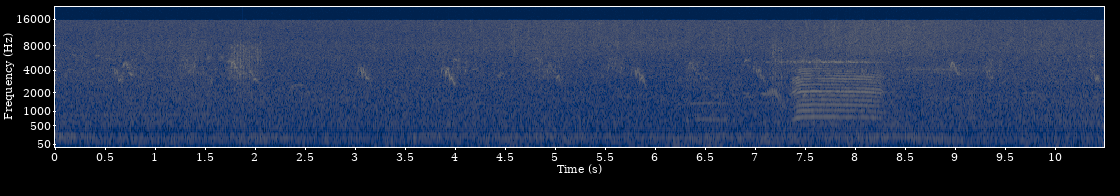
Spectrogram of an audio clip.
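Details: Ewes and lambs in the Hampshire countryside of England: a short, bright, trembling bleat near seven and a half seconds, preceded by a faint distant one, with high bird chirps and steady low road noise throughout.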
